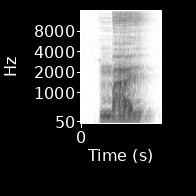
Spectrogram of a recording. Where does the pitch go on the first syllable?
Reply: high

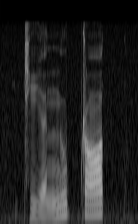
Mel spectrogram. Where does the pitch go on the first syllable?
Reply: low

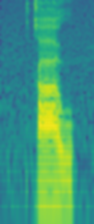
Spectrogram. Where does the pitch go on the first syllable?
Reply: low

